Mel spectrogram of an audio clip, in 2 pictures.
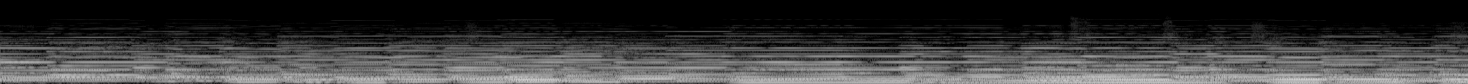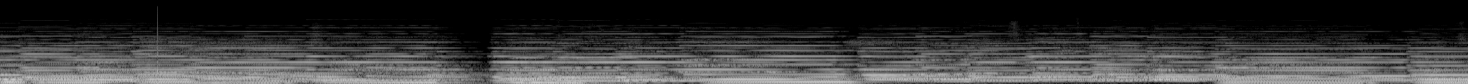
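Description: Organ playing a hymn tune in held chords, the bass note changing every second or two, with a brief break between phrases about two-thirds of the way through.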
